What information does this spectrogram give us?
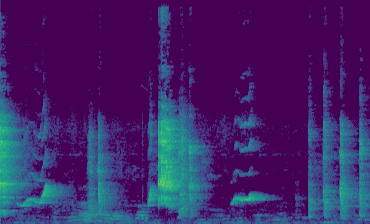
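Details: Pet Indian ringneck parakeet imitating a cat: harsh squawks, short rising whistled notes and bursts of speech-like chatter, with pauses between phrases.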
